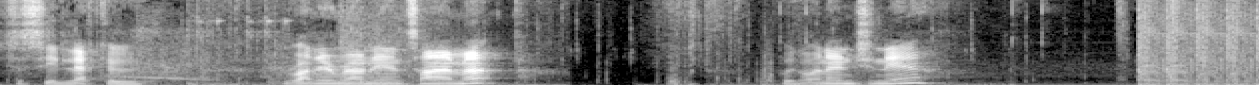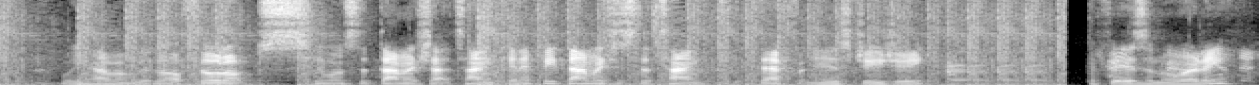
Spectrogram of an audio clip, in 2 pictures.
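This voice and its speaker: A man casting a video game match live, tired and losing his voice, with frequent fillers and quick self-corrections. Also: fairly high pitch, fairly even intonation, background noise. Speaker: esports caster.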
